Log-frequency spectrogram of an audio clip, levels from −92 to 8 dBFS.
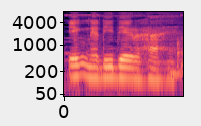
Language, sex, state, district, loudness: Hindi, male, Arunachal Pradesh, Lower Dibang Valley, -14 LUFS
